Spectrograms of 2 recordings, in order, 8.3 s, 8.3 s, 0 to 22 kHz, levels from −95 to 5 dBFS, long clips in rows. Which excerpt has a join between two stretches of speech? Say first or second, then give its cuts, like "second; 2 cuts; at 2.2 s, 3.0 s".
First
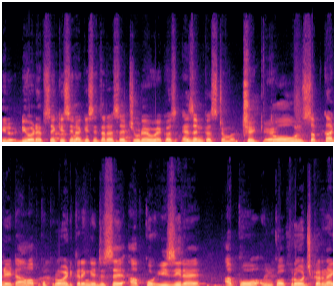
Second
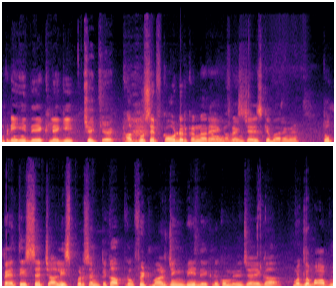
second; 1 cut; at 2.8 s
